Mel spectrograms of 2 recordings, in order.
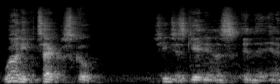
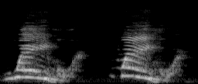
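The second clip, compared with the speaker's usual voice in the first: emphatic high; much slower than usual. Real, not acted. Emphatic insistence on radio bias.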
